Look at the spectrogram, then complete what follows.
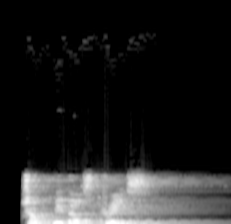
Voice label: order tree cutting, minions; mod minions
